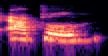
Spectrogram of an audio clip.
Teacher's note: it might not be aspirated in a word like apple as it is in that unstressed syllable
